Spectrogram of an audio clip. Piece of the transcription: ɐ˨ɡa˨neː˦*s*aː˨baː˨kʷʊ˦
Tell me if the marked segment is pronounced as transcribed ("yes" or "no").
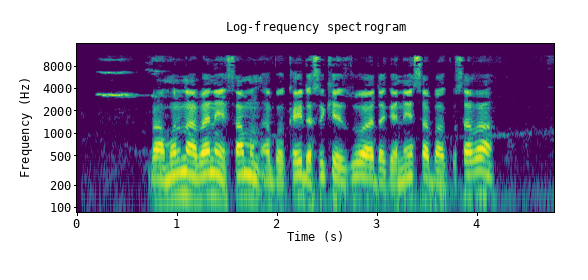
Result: yes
